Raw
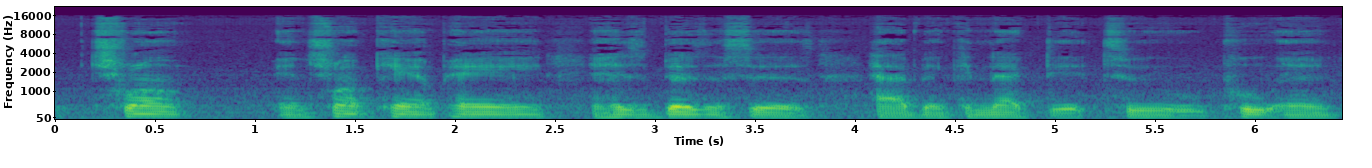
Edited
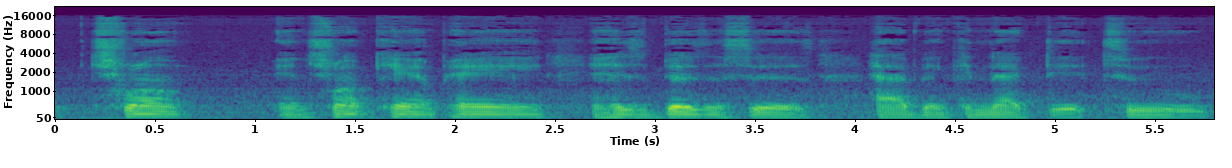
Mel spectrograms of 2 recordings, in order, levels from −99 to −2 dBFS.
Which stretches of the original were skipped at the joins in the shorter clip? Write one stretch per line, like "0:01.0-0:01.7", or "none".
none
